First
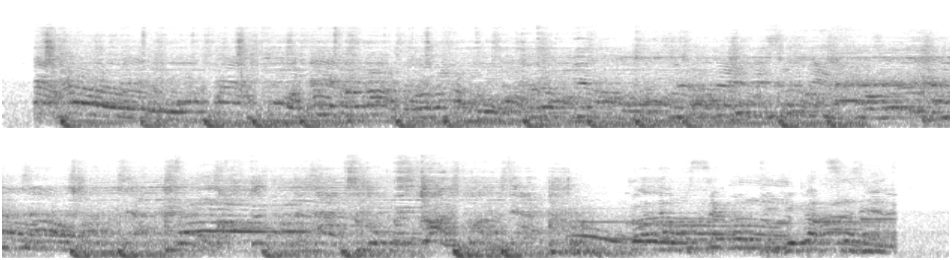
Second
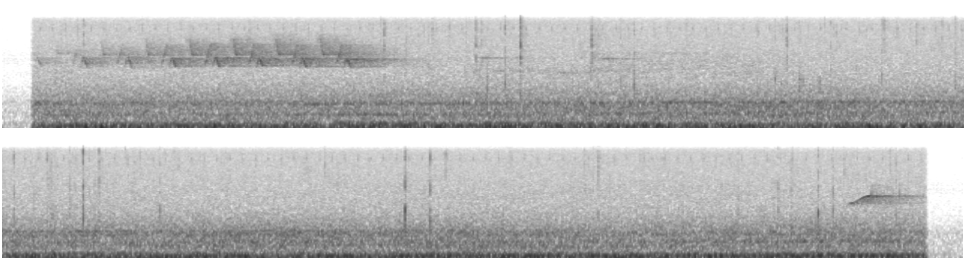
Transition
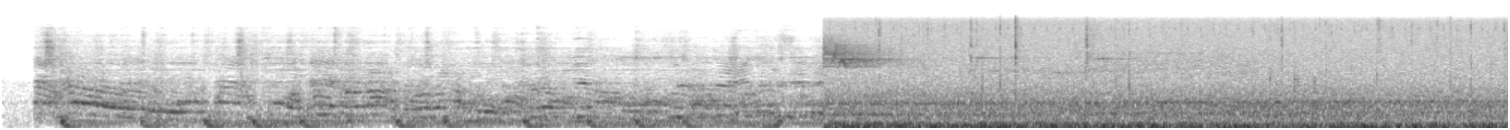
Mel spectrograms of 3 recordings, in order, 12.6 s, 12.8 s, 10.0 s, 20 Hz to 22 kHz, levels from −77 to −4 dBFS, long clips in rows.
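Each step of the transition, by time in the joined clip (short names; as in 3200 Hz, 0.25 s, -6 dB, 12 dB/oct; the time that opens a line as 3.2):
first
4.9–5.47 reverse
5.47 switch to second from 2.17 s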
